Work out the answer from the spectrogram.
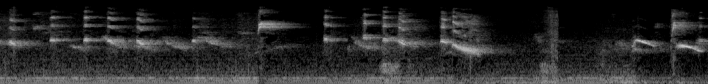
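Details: Green-winged saltator singing in the woods, used to excite a silent bird: rapid series of short whistled notes and descending slurred phrases, with occasional high sharp chips.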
